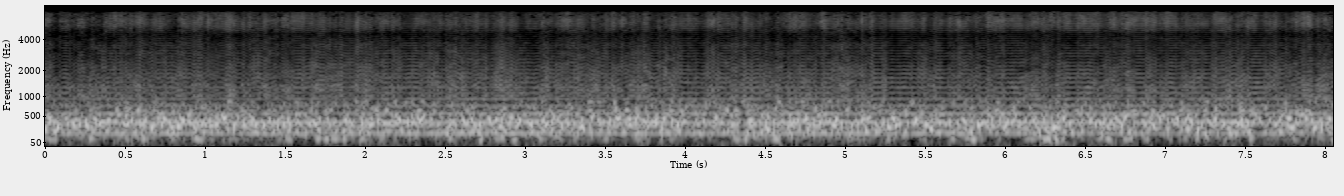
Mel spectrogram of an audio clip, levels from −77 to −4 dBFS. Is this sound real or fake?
fake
